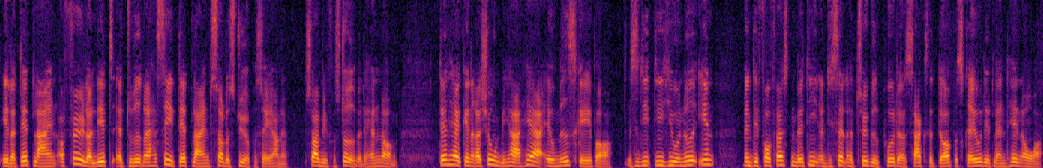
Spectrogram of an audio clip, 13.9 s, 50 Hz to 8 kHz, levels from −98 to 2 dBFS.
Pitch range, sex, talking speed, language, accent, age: 155-195 Hz, female, 280 wpm, Danish, native, 40-59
